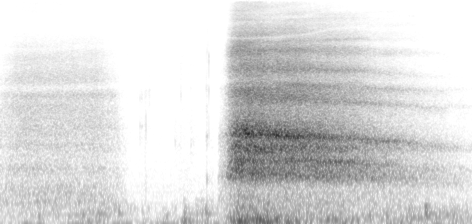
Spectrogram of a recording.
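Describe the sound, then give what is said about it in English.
A deep inhale followed by a long open-mouthed exhale during a gentle yoga flow class. The soft breath in is followed by a brief pause, then a much louder breathy release that fades gradually. “Take a deep inhalation, open the mouth, and release.”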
